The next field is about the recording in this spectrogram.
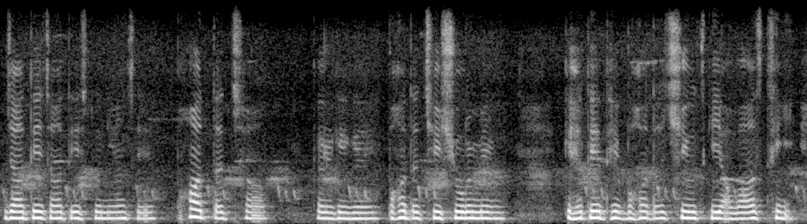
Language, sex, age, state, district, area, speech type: Urdu, female, 18-30, Bihar, Khagaria, urban, spontaneous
